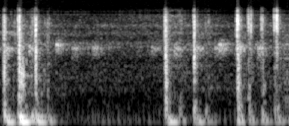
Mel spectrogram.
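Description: Rapid bursts of keystrokes on a computer keyboard, a quick cluster followed by a short pause and then several more close, crisp taps, heard alone with no talking.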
